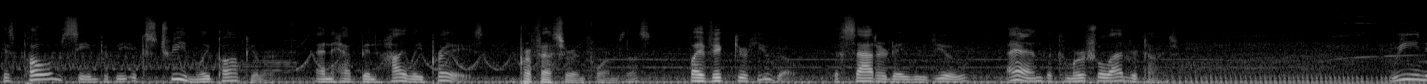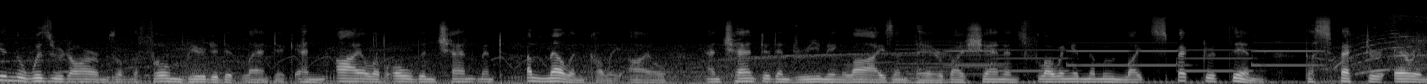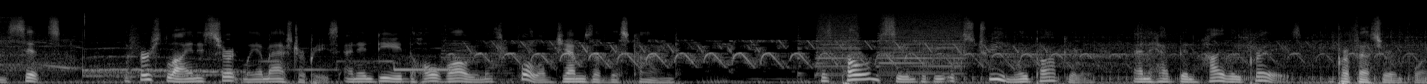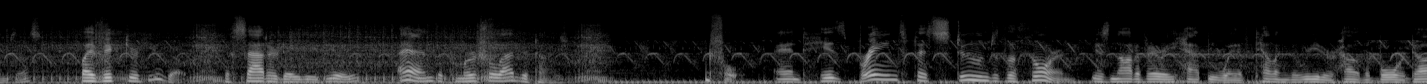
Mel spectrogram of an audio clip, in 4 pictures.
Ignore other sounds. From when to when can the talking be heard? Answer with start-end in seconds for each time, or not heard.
0.0-11.8, 13.9-29.1, 29.8-35.4, 36.8-48.5, 49.9-57.0.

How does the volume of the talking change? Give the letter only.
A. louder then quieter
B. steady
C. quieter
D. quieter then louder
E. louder
B.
